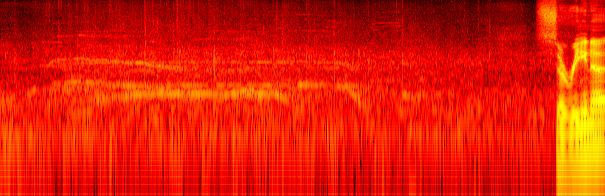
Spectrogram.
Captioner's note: cheers and applause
